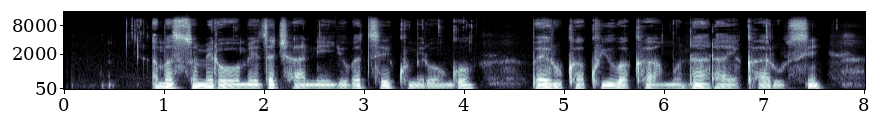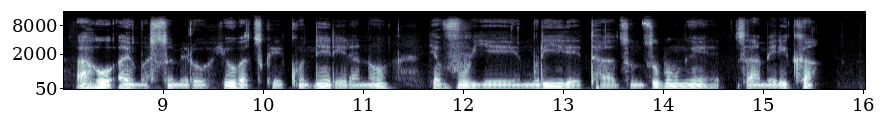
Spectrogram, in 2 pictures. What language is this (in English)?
Rundi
